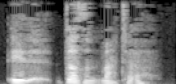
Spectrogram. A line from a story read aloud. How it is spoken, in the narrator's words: he replied hastily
